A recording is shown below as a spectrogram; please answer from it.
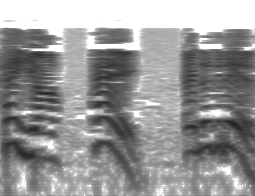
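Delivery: very high put-on voice, pushed way up. Doing an impression for the others on air: Eddie Murphy impression. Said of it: "I look like Eddie Murphy and I sound like him".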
